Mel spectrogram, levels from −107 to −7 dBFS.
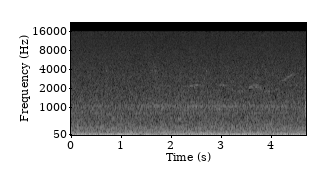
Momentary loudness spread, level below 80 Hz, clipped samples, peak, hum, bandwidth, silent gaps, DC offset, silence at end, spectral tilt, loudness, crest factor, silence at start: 1 LU; -50 dBFS; under 0.1%; -34 dBFS; none; 16 kHz; none; under 0.1%; 0 s; -5 dB/octave; -55 LUFS; 12 dB; 0 s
